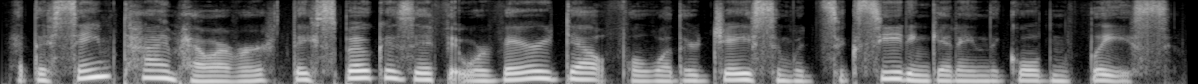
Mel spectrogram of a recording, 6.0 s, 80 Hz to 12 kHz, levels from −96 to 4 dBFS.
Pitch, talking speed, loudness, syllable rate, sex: 200 Hz, 220 wpm, -17 LUFS, 6.1 syllables/s, female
